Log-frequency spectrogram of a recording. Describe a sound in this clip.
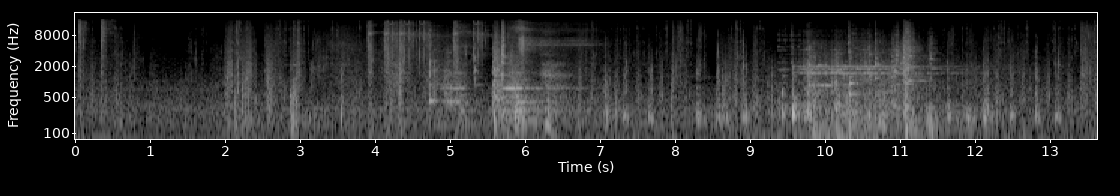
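Footsteps tread on dirt ground.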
